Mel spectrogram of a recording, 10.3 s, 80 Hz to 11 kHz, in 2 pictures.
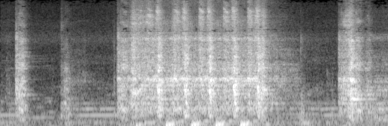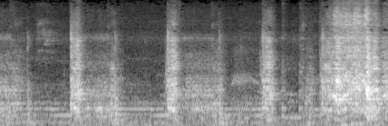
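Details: Yamaha Mio J scooter, battery at 13.1 V before EDTA reconditioning: short, labored starter bursts churning slowly and cutting out without catching; weak battery cannot turn the starter.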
